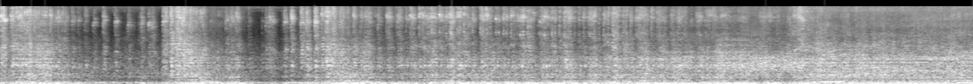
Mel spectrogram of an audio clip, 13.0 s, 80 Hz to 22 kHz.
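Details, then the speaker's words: 1967 Chevy C10 V8 that broke down at the dragstrip: fires and idles fine but runs rough, stumbles and dies the moment the throttle is touched, after running about 10 seconds; cause unknown. "It just died again. It's really unhappy. Well, it ran good for a minute. Well, Yeah. actually about 10 seconds. Yeah, that's the weird thing. You fire it up and it idles just fine until the moment you touch the gas pedal, and then it just says no."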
